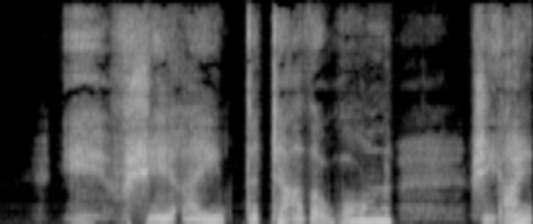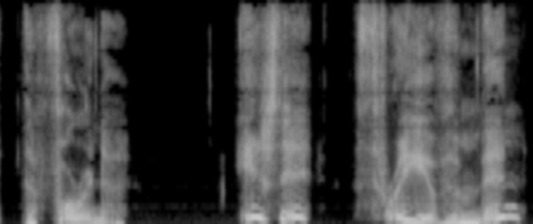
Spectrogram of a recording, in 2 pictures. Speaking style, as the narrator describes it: he hoarsely whispered Charley

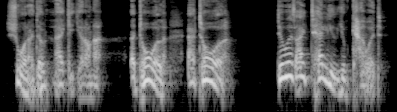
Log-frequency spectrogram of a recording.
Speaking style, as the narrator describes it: whispers

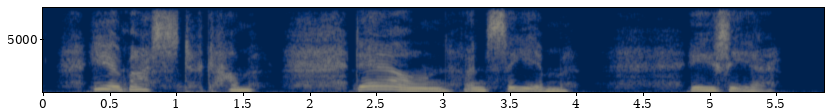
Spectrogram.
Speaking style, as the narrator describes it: said Maggie, panting for breath

